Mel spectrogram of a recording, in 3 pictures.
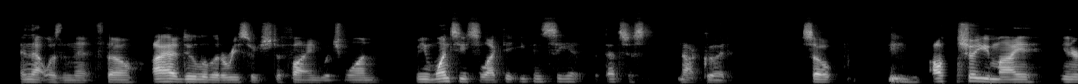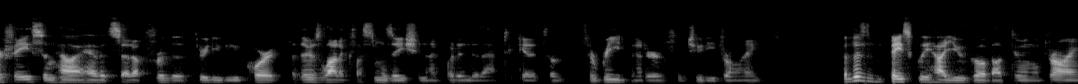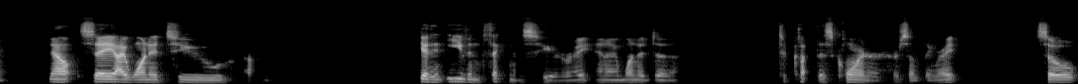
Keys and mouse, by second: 0.0 middle click, 1.6-3.5 middle drag, 4.8 shift+click, 6.7 shift+middle click, 7.0 ctrl+middle click, 13.7 middle click, 14.5 middle click, 15.0 middle click, 15.3 middle click, 18.1 shift+middle click, 19.5 click, 21.1 click, 21.6 shift+middle click, 22.4 shift+middle click, 24.2 ctrl+middle click.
